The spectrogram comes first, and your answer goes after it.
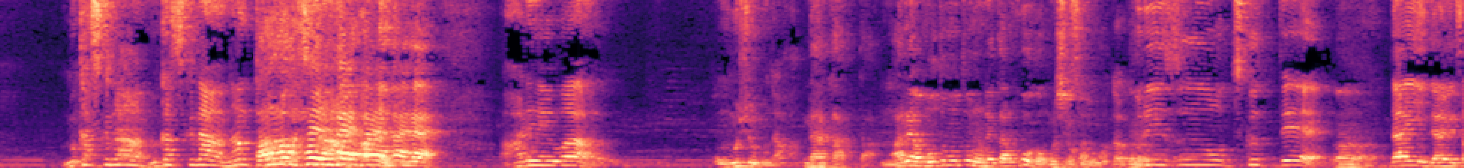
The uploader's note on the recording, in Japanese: カラオケボックス収録なので音声は悪いですが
